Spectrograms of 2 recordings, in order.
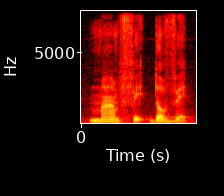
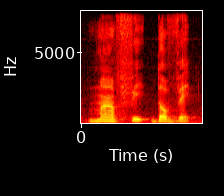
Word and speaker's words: Mafi Dove: Mafi Dove. Mafi Dove. Mafi Dove. Please correct it. It's Mafi Dove. Mafi Dove. Mafi Dove. Not Monday. Mafi Dove. Mafi Dove.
